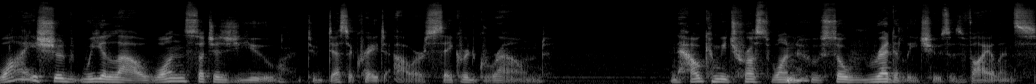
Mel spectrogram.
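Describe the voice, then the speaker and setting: A man's put-on character voice, rumbling, at a medium pitch and a fairly slow pace. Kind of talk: formal, accusatory.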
